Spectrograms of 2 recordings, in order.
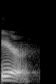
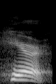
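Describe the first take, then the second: First: It begins directly with a vowel sound. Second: It begins with a breathy h sound. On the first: The speaker calls it right. "the h is going to be silent" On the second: The speaker calls it wrong. "not hair"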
